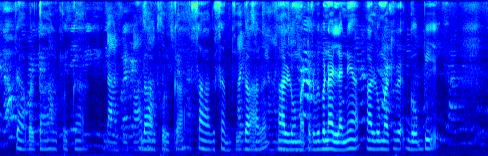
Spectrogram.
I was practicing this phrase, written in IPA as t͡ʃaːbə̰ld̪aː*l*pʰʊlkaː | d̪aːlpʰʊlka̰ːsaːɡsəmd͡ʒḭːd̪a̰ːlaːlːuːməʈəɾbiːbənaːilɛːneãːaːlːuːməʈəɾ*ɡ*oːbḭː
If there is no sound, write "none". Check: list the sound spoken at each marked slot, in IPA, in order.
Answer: l, ɡ

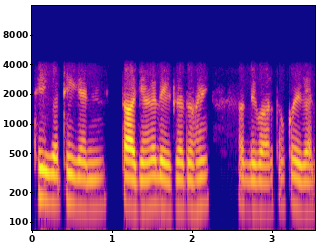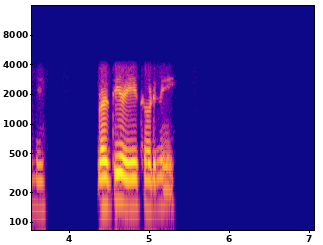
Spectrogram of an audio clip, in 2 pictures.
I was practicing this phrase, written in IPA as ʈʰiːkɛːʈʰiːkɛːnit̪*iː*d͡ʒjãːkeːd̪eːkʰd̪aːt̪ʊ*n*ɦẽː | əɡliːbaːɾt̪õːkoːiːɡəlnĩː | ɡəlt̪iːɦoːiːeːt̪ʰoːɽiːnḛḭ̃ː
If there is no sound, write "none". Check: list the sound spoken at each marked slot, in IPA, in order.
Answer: aː, none

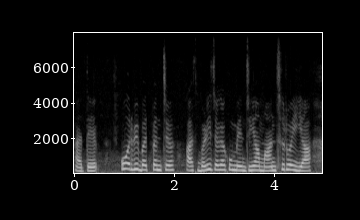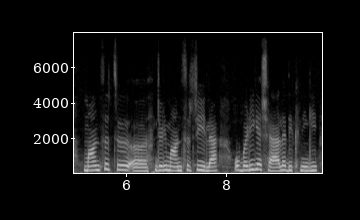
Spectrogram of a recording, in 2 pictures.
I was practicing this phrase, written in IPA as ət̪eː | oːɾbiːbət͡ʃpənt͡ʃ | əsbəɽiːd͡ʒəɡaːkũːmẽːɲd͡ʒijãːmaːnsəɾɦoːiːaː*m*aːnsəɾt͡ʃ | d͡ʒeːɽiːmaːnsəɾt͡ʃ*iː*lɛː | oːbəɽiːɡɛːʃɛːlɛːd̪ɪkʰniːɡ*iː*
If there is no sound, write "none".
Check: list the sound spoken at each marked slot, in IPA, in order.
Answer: m, iː, iː

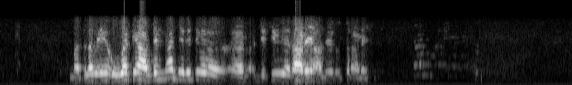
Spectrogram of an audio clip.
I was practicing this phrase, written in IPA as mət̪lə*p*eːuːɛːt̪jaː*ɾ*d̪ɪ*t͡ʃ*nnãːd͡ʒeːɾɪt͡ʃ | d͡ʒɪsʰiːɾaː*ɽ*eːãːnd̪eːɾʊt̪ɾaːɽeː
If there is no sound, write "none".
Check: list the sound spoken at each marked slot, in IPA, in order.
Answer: b, ɾ, none, ɽ

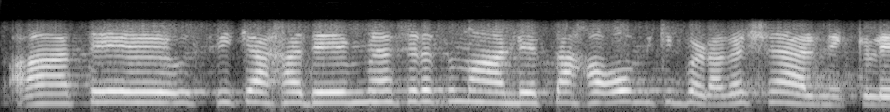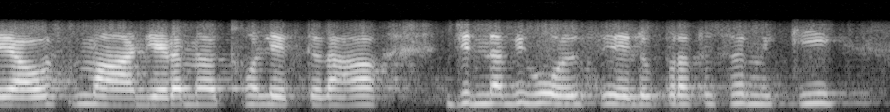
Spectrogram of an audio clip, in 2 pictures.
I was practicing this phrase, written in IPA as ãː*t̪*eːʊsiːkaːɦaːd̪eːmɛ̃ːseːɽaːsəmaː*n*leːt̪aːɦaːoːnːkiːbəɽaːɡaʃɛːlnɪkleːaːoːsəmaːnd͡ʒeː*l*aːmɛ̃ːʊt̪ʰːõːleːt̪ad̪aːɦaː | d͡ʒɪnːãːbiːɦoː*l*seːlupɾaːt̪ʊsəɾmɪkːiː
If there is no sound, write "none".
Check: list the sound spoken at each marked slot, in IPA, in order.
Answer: t̪, n, ɽ, l

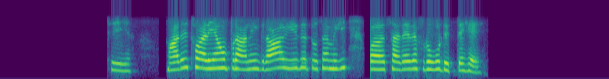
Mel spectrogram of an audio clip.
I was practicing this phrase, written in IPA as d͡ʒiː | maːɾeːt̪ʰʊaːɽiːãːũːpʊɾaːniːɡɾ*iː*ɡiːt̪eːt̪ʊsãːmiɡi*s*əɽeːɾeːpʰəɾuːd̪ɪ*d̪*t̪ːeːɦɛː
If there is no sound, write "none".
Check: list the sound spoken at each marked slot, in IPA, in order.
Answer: aː, s, none

